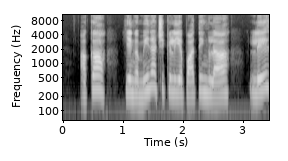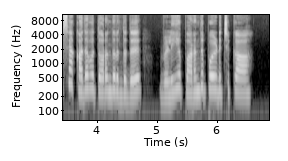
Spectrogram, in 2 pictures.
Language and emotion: Tamil, sad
